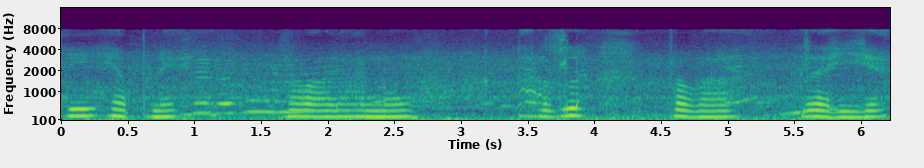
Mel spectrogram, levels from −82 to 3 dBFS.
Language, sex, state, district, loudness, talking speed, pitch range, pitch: Punjabi, female, Punjab, Kapurthala, -16 LUFS, 75 wpm, 195-210 Hz, 200 Hz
